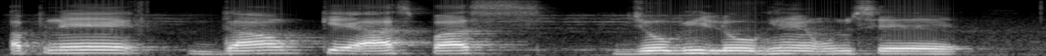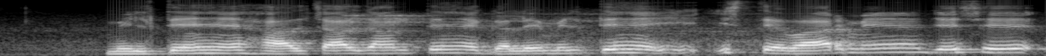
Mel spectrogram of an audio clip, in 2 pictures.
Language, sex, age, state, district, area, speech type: Hindi, male, 30-45, Bihar, Begusarai, rural, spontaneous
